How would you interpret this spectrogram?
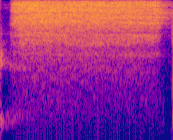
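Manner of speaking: soft unvoiced snake hiss; drawn-out s like a snake. Shown as a demonstration. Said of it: "an S sound like snake".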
